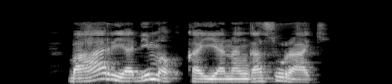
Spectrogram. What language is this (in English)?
Taita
